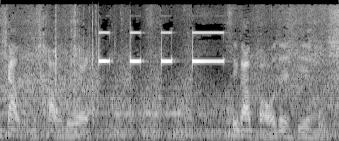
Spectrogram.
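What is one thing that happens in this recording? An electronic meter beeps several times in short, quick pulses.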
